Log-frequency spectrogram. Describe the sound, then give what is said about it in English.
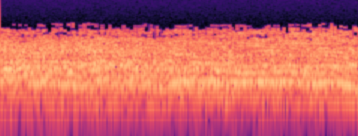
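An audience split into teams heckles a man, with overlapping voices shouting and jeering in a loud, continuous crowd din that barely varies in level. “so now could we have both teams heckling this man”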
